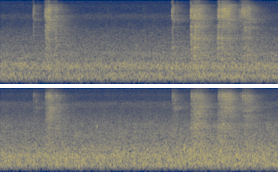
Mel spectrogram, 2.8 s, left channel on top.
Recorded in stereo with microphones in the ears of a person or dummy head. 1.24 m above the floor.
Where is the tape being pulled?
65° left (ahead or behind), 2 m.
